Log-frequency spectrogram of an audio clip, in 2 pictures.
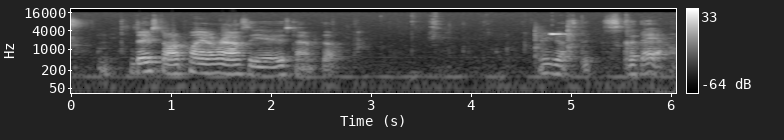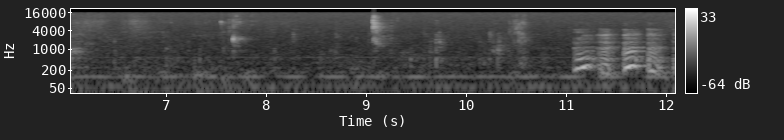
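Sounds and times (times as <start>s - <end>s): chewing food: 6.4s - 10.8s
person humming: 11.0s - 12.0s.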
